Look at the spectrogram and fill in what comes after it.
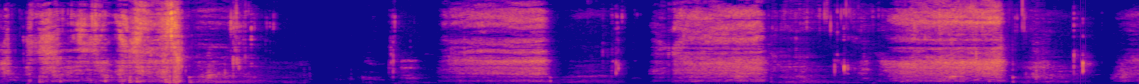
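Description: Close-miked chewing of a mouthful of rice and cooked silkworm larvae, with a run of wet, crunchy mouth noises in the first two seconds. A short pause follows, then several longer rushing noises, each lasting about a second.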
